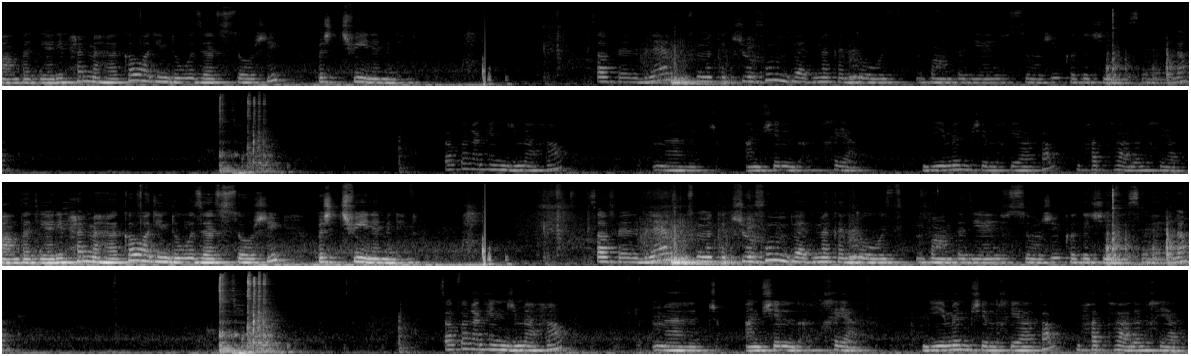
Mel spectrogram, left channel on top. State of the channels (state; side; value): quieter; left; 11.9 dB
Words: ديالي بحال ما هكا وغادي ندوزها في السورجي باش تفينا من هنا. صافي البنات كما كتشوفوا من بعد ما كندوز البانطه ديالي في السورجي كتجيني ساهله. صافي غادي نجمعها مع هاد. غنمشي للخياطه، ديما نمشي للخياطه نحطها على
